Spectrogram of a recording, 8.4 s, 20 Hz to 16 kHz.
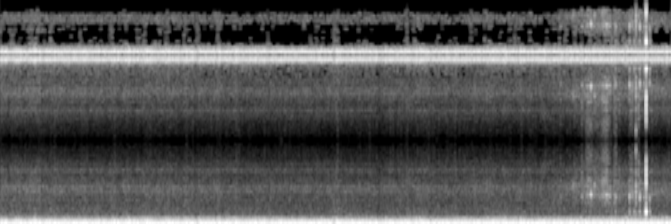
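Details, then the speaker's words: BMW E46 M3, about 95,000 miles, original bearings, at 75 mph: steady low droning hum in cabin, constant straight or turning right, eases turning left; suspected failing front left wheel bearing drone. "another way you can diagnose it is by seeing if the bearing noise has changed based upon anything that's happening with the axle so when I'm moving right or straight noise is fairly constant if I move left it actually goes away a little bit"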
